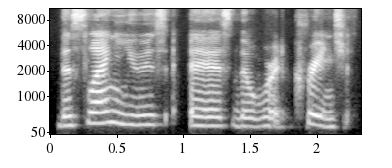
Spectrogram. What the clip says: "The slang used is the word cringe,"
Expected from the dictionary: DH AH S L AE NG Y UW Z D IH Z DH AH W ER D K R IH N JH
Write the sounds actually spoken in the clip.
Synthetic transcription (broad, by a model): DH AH S L AE NG Y UW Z IH Z DH AH W ER D K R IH N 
